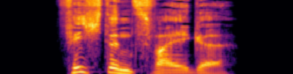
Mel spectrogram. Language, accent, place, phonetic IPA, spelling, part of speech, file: German, Germany, Berlin, [ˈfɪçtn̩ˌt͡svaɪ̯ɡə], Fichtenzweige, noun, De-Fichtenzweige.ogg
- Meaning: nominative/accusative/genitive plural of Fichtenzweig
